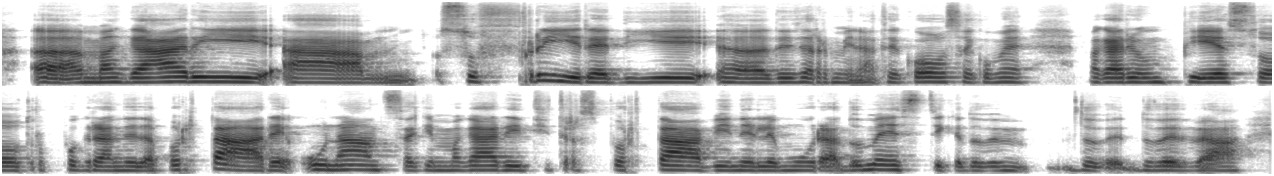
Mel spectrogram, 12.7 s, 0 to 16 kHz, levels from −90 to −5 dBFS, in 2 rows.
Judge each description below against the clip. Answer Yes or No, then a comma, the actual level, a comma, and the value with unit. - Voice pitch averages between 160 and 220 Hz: Yes, medium, 185 Hz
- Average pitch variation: No, narrow, 1.8 semitones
